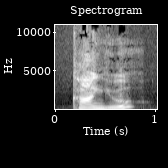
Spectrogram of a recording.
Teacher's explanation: N ile Y seslerinin birleşmesi gibi bir ses veren çift sesli NY konsonantı sonraları yerini bazen N'ye bazen de Y'ye bırakmıştır.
